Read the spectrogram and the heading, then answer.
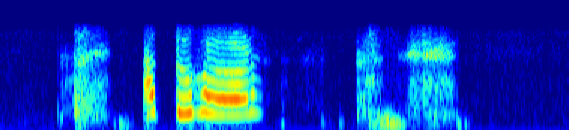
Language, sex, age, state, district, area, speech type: Santali, female, 18-30, Jharkhand, Seraikela Kharsawan, rural, conversation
